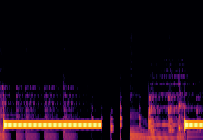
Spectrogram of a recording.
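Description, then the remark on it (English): A steady, loud telephone dial tone as a phone call is being placed hums for about two seconds, breaks off into a few short clicks and a brief burst of other sound, then the same tone resumes. “I'm too fast with the calling.”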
